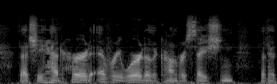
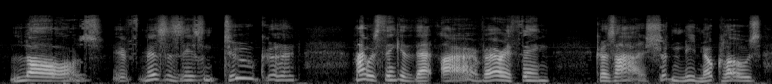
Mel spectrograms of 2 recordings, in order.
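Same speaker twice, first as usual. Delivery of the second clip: very high, excited dialect voice; delighted Southern cook; 11 semitones higher, 5 dB louder than usual. A narrator's reading. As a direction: gush with joy in folksy Southern dialect. Narrator voices Chloe delighted.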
